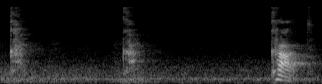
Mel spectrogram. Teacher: With manner of articulation, stop, and place of articulation, velar.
